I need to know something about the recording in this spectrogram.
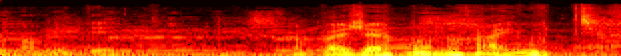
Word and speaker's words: Haiut: Rapaz, Germano Raiuti. É a pronúncia, eu não sei se tá certo. Certíssimo. Não sei se tá e certo. Aí, é H aspirado.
